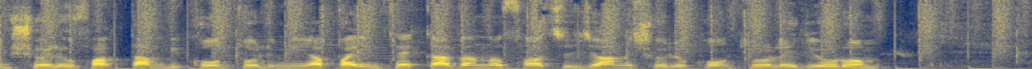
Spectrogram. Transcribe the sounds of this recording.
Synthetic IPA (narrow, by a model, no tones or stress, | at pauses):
mʃø̞jlʲɛufak̚t̪anbiɾkʰo̞nt̪ɾo̞lʲynyjapajɯmt̪ʰɛcɾaɾd̪anːasɯlˠat͡ʃʰɯlˠd͡ʒaːnɯʃø̞jlʲɛkʰo̞nt̪ɾo̞lʲe̞d̪ijo̞ɾum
